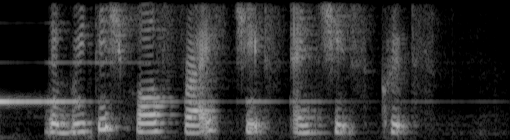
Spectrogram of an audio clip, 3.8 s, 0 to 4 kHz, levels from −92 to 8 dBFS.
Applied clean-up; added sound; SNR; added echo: neural mask model RNNoise.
